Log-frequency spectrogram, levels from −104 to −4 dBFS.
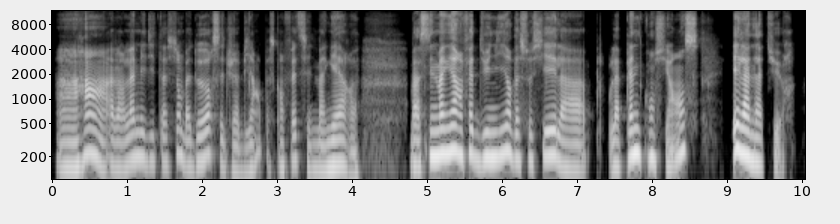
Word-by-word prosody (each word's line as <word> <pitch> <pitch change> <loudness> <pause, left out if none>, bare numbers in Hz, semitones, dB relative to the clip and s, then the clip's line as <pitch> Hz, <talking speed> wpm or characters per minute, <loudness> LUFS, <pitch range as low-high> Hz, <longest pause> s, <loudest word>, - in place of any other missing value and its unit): Ah 150 +1 -1
ah! 210 -5 +3
Alors 150 -2 -4
la 180 +4 -1
méditation, 175 -1 -6
bah, 155 -4 -5
dehors, 180 +7 -2
c'est 160 - -6
déjà 140 -2 -8
bien, 130 +3 -8
parce - - -11
qu'en 150 - -9
fait, 175 +4 -8
c'est 170 -5 -9
une 140 - -10
manière, 145 -3 -1 0.7
bah, 160 0 0
c'est 165 - 0
une 205 - +6
manière, 220 +2 +7
en - - +3
fait, 210 -1 -1
d'unir 195 +5 +2
d'associer 190 +2 -1
la 145 -4 -2 0.3
la 155 +1 -2
pleine 205 +7 +3
conscience 200 +4 -2 0.5
et 245 - +8
la 215 -2 +9
nature. 170 -4 -4
175 Hz, 185 wpm, -24 LUFS, 150-205 Hz, 0.7 s, la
